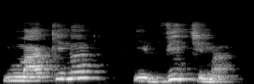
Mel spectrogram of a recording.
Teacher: as palavras proparoxítonas elas possuem a antepenúltima sílaba forte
